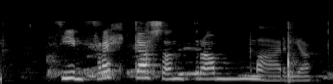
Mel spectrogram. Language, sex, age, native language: Icelandic, male, 9, Icelandic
